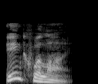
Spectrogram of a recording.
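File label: "inquiline", British English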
